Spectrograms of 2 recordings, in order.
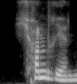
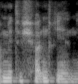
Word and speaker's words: Mitochondrien: Mito, habe ich das richtig ausgesprochen? – Ja, ich spreche es immer falsch aus, das möchte ich vorweg sagen. Ich sage immer Mitochondrien, das ist aber der sächsische Akzent, der dann noch äh, aus meiner Kindheit äh, in mir steckt.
